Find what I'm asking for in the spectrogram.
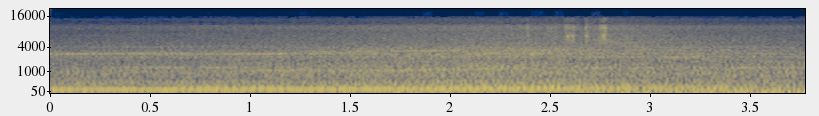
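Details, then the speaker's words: G-Force 500HP T5 manual transmission just installed in a budget turbo Fox Body Ford Mustang, first test drive. A steady deep drone under load carries a faint, even gear whine. It shifts in all gears, synchros seem okay, and it sounds like a healthy gearbox. "It does have a pretty cool whine. Not going to lie."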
